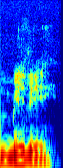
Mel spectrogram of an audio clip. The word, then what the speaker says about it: melee: Manon Mars is asking, will all units have the ability to go melee?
